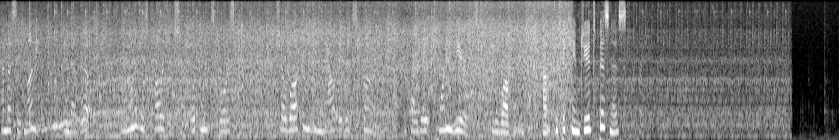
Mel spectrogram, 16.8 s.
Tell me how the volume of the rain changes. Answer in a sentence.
The loudness of the rain goes up.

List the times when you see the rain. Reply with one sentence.
The rain can be heard from 0.0 to 11.5 s.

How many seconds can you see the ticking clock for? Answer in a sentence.
The ticking clock can't be heard in this clip.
